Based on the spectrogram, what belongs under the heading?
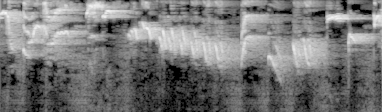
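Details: Lure singing of the orange-headed thrush for birds that will not sing: bright high whistles giving way to a long descending buzzy trill, then a falling slur and clear whistled notes.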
